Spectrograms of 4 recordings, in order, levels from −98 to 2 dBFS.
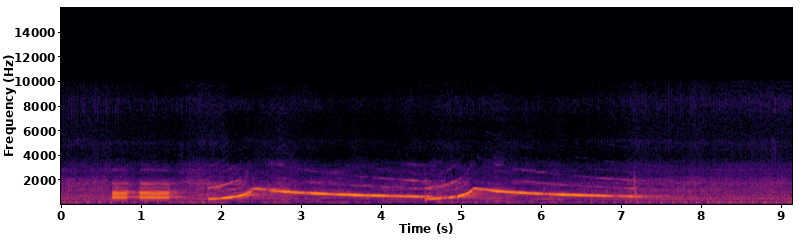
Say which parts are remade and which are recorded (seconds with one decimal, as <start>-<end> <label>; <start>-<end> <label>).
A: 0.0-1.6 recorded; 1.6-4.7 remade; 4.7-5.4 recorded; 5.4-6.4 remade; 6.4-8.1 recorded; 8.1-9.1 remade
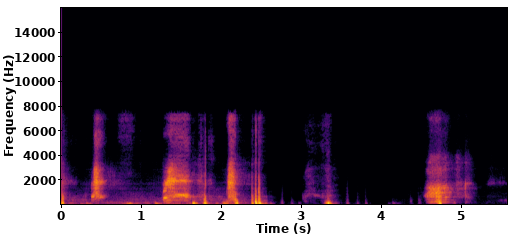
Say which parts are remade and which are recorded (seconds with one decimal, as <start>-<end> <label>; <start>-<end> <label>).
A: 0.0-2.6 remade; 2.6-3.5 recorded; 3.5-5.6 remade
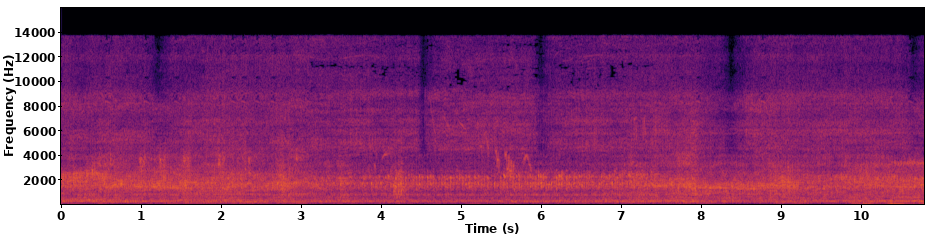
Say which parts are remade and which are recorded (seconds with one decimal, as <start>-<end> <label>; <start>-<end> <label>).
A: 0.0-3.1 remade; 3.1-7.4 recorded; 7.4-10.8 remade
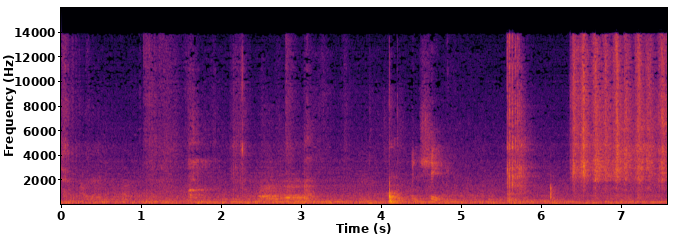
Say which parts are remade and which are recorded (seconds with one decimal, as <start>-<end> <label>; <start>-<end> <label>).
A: 0.0-4.6 remade; 4.6-5.3 recorded; 5.3-7.6 remade

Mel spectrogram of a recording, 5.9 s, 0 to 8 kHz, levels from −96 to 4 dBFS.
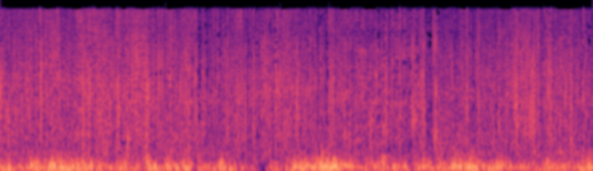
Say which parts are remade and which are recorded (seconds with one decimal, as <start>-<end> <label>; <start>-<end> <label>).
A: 0.0-3.4 recorded; 3.4-4.2 remade; 4.2-5.9 recorded

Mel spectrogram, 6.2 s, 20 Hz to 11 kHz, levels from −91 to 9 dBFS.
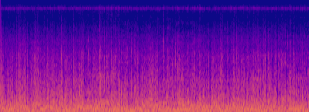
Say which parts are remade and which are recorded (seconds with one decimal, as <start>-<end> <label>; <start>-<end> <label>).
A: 0.0-1.7 recorded; 1.7-2.7 remade; 2.7-3.2 recorded; 3.2-3.9 remade; 3.9-5.6 recorded; 5.6-6.2 remade

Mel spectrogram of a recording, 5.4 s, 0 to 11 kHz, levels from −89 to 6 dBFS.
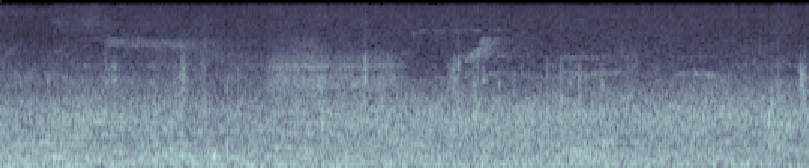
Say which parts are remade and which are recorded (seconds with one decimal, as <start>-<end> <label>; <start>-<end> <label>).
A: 0.0-0.4 recorded; 0.4-2.2 remade; 2.2-4.8 recorded; 4.8-5.4 remade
